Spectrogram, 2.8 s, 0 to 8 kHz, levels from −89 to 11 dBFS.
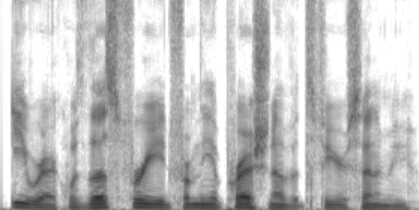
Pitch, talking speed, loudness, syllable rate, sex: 115 Hz, 235 wpm, -18 LUFS, 6.6 syllables/s, male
